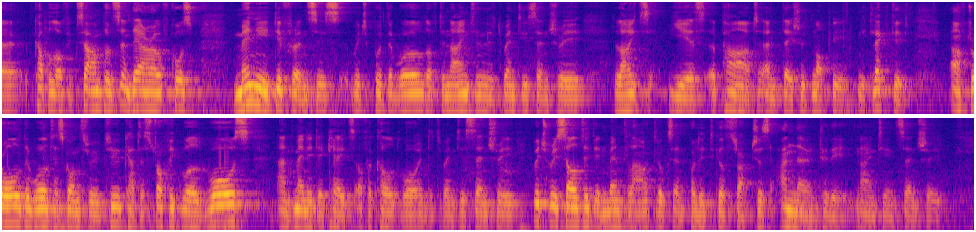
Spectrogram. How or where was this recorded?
large echoing room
